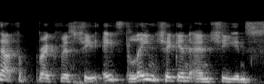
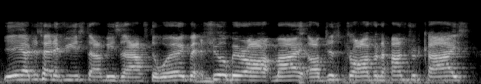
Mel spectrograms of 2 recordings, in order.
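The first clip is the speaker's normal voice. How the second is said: higher-pitched broad Aussie Bogan; friendly Bogan accent; 4 semitones higher than usual. Shown as a demonstration. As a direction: chat like a friendly Bogan to a mate. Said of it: "my Bogan talk is very G-rated. It's very friendly".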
